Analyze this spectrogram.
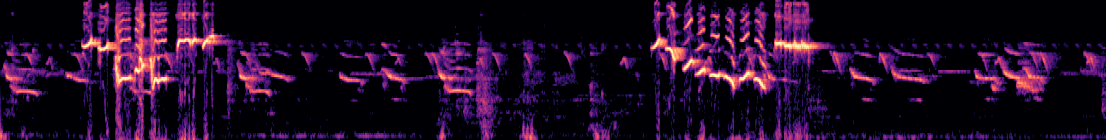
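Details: Dawn song of a brown-chested jungle flycatcher in the ngeplong style: two loud bursts of rapid, tumbling high whistles, each lasting about a second and a half. Soft slurred whistled notes come between them.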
